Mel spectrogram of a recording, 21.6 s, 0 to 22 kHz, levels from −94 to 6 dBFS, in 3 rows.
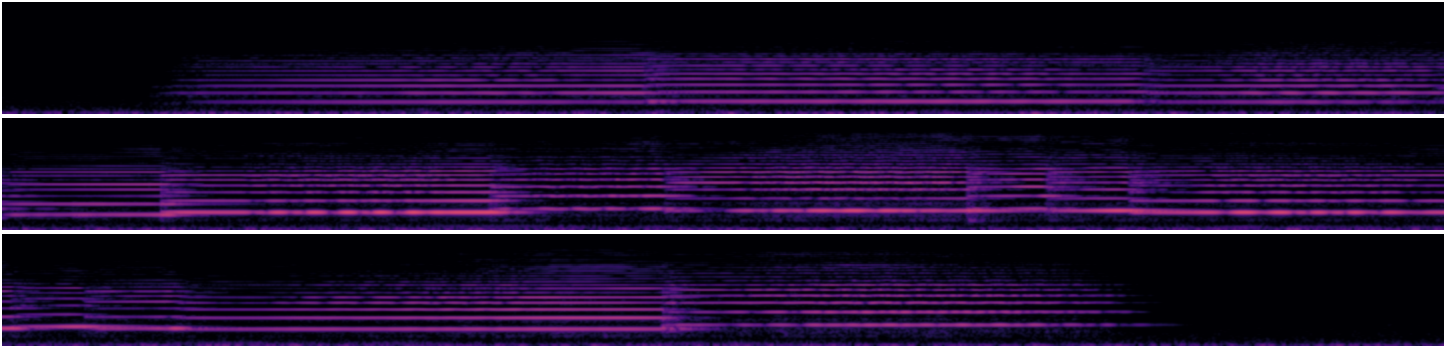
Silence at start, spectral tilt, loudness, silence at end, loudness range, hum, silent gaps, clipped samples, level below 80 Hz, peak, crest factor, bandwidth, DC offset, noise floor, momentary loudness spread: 0.55 s; -1 dB/octave; -46 LUFS; 0.3 s; 10 LU; none; none; under 0.1%; -78 dBFS; -30 dBFS; 16 dB; 14 kHz; under 0.1%; -76 dBFS; 14 LU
